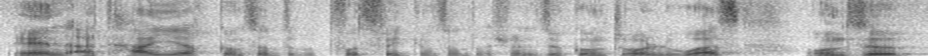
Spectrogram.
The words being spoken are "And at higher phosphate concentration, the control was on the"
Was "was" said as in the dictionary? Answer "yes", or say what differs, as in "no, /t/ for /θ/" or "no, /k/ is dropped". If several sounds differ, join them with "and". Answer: yes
